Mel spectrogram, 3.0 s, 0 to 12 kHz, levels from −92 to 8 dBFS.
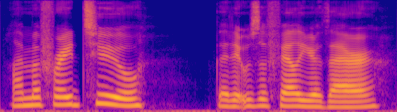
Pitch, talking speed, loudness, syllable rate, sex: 200 Hz, 180 wpm, -15 LUFS, 6.0 syllables/s, female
